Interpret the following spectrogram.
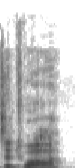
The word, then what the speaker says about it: Detroit: Or Detroit, I guess, as apparently it is pronounced by the French. Who founded that city, I found out this week. Apparently Detroit is supposed to be pronounced Detroit.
